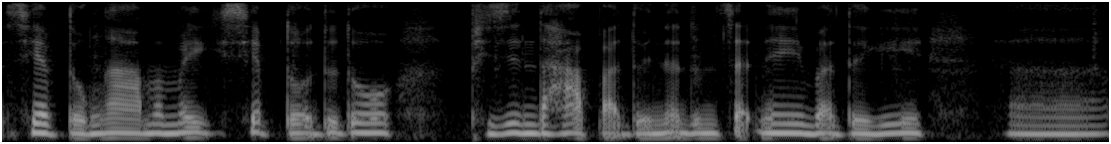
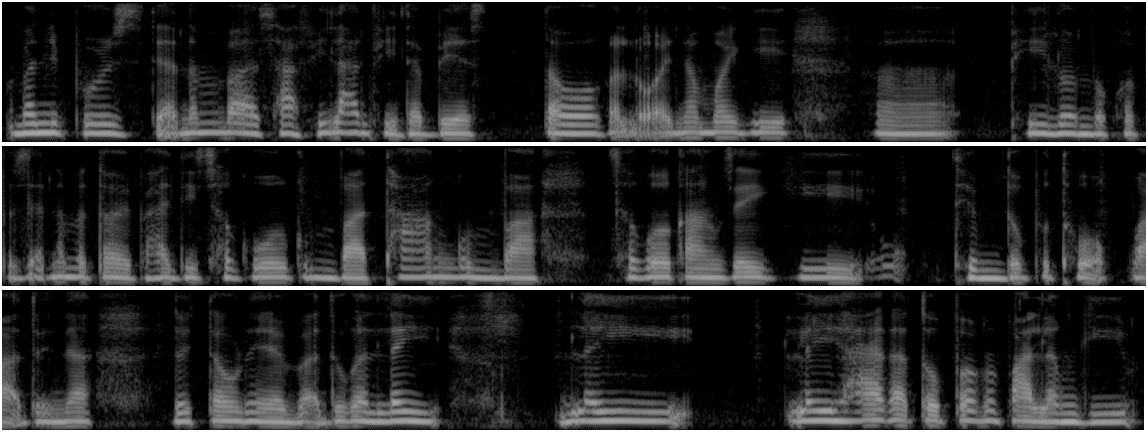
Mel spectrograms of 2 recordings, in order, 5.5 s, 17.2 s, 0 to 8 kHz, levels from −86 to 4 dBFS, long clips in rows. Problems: none marked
